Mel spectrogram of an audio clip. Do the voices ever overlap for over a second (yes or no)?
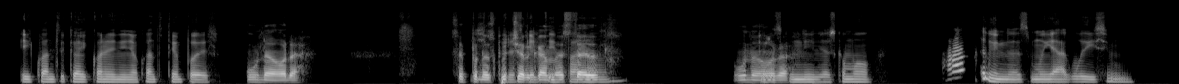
yes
